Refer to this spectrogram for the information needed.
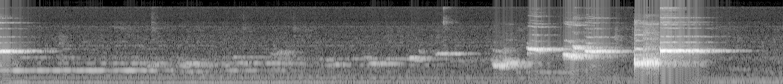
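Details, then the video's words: Female straw-headed bulbul delivering 'super ropel' song: soft, scattered whistled notes at first, then from about five seconds a loud cascade of liquid, gurgling phrases ending in a long bright whistle. "Burung Cucak Rowo Betina Super Ropel"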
